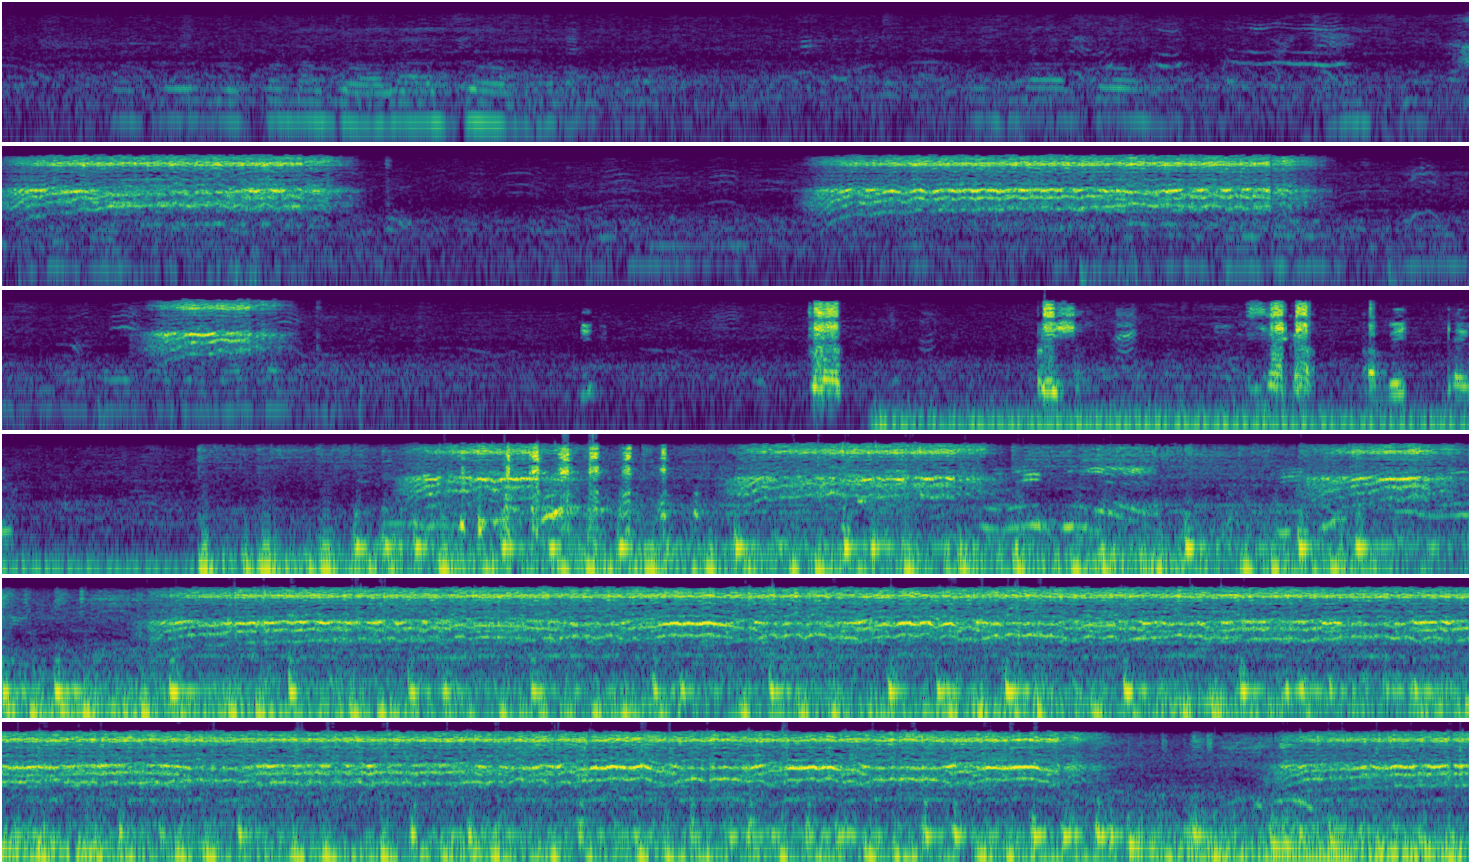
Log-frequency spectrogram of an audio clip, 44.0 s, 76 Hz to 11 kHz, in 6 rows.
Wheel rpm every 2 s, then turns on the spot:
0, 0, 0, 100, 20, 110, 60, 30, 0, 0, 0, 50, 90, 40, 90, 160, 160, 160, 160, 160, 80, 140.
12-14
